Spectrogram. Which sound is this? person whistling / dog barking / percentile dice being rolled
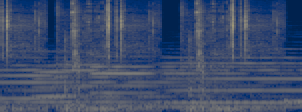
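percentile dice being rolled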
